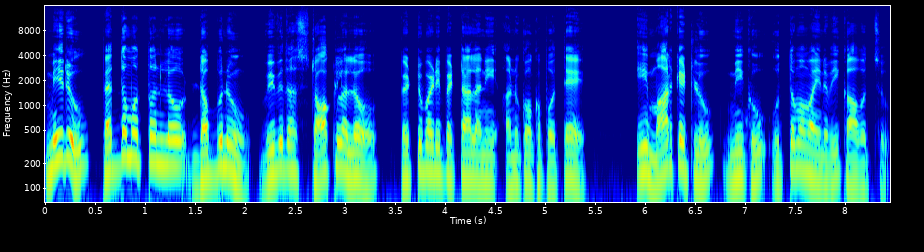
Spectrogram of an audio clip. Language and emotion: Telugu, neutral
